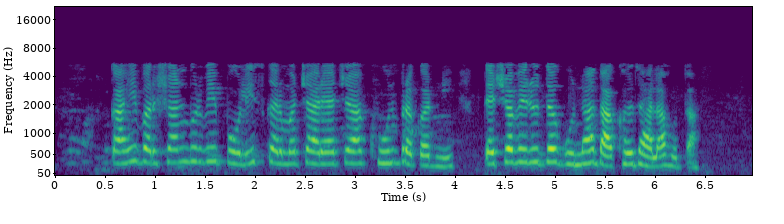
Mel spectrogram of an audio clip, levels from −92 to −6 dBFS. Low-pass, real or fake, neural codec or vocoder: 5.4 kHz; real; none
